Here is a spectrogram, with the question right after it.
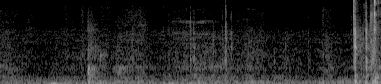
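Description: Both hands type with their fingertips on a compact, backlit mechanical keyboard with round plastic typewriter keycaps. Sparse, bright, clicky key presses come at an irregular pace, then bunch into a quick, louder burst at the end.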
